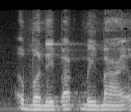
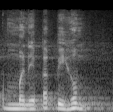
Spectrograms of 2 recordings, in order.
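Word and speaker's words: Om Mani Padme Hum: Là bà không có đọc đúng cái ngữ âm Sanskrit, người ta là Ummi Padme Hum, mà ông bà đọc là Ummi Padme Mai hay là Ummi Padme gì đó, đại khái vậy.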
